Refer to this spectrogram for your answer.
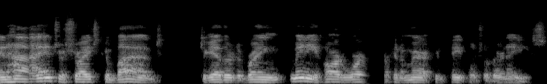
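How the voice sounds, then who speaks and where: A man speaks with a Texas accent. His pitch sits in the medium range. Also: ordinary pitch variation, fairly quick pace. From West Texas. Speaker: promotional presenter. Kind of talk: sales pitch.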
